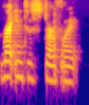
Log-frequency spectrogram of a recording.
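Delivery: ordinary delivery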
